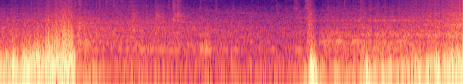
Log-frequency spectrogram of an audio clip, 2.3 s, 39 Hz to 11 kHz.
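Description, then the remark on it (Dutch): A V8 car engine revs with a deep, throaty roar, settles briefly into a quieter idle rumble, then barks sharply and climbs again in a rising snarl. No one speaks. “Ja, hij brult iets minder als de andere achtcilinder van vorige week, maar het blijft weer een heerlijke achtcilinder.”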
